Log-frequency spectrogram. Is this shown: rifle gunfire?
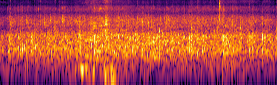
no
